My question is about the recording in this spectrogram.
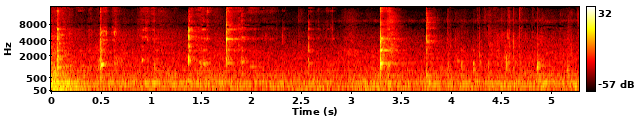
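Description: A metal spoon clinking against the sides of a stainless steel saucepan as a thin liquid is stirred: irregular light clinks, the loudest about three seconds in.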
